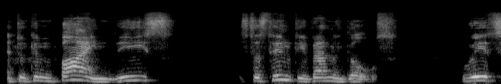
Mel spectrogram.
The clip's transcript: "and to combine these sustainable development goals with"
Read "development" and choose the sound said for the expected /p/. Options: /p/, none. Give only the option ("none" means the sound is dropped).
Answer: none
